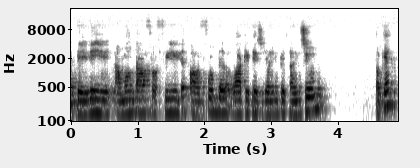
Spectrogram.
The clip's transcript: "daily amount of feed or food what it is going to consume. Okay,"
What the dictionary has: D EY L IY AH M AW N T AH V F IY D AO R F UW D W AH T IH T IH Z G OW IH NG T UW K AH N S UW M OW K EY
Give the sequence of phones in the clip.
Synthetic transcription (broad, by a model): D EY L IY AH M AW N T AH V F IY D AO R F UW D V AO T IH T IH Z G OW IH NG T UW K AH N S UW M OW K EY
